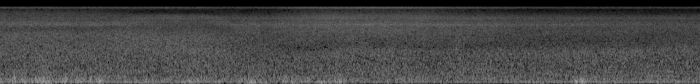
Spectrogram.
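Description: Steady rush of water from a waterfall running high after a typhoon, an even hiss-like noise with no breaks.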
